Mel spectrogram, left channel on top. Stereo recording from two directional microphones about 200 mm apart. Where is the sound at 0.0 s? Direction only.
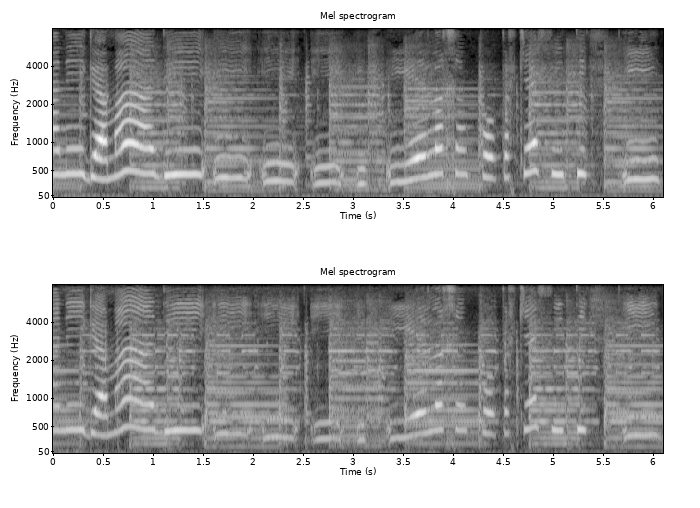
5° right (ahead or behind).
